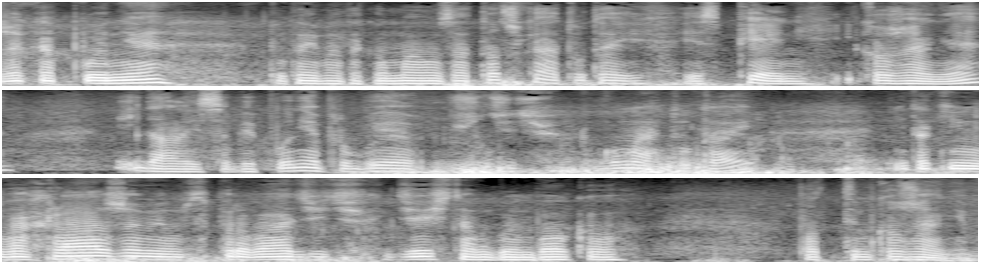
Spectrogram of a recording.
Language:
Polish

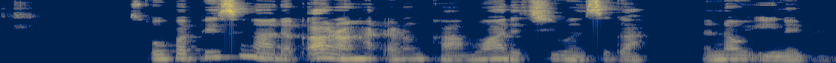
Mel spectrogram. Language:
Hausa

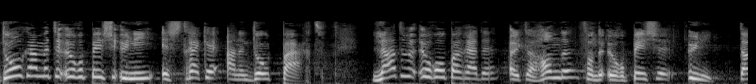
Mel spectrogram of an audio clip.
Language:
Dutch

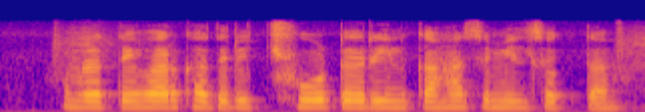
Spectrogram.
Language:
Bhojpuri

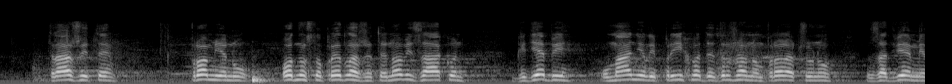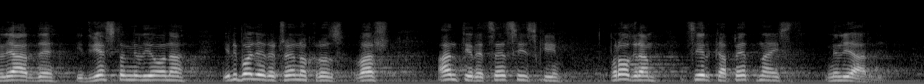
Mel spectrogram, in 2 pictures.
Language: Croatian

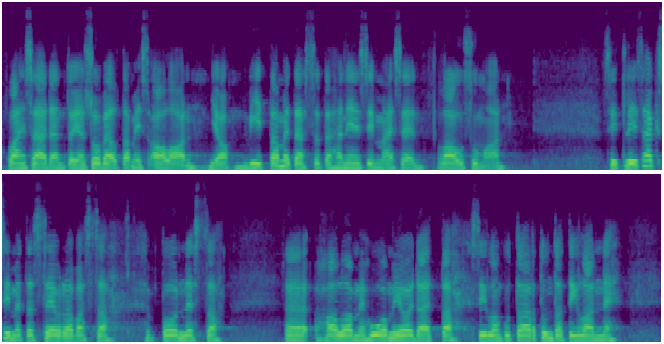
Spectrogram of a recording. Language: Finnish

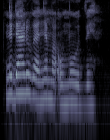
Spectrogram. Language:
Kikuyu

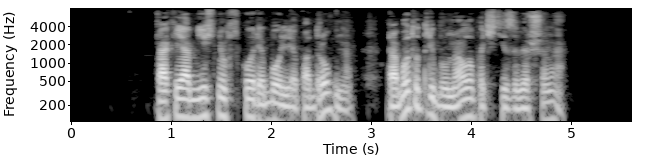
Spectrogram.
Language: Russian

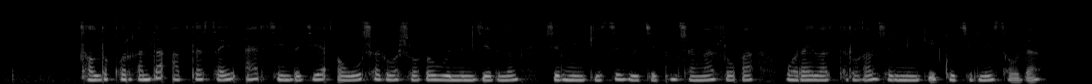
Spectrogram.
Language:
Kazakh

